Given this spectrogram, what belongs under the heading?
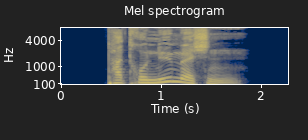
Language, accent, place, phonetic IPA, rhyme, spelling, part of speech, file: German, Germany, Berlin, [patʁoˈnyːmɪʃn̩], -yːmɪʃn̩, patronymischen, adjective, De-patronymischen.ogg
- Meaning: inflection of patronymisch: 1. strong genitive masculine/neuter singular 2. weak/mixed genitive/dative all-gender singular 3. strong/weak/mixed accusative masculine singular 4. strong dative plural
